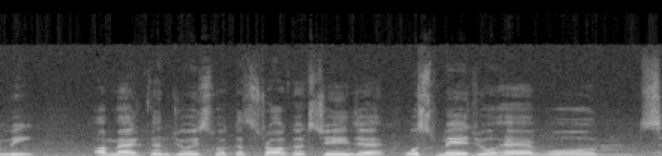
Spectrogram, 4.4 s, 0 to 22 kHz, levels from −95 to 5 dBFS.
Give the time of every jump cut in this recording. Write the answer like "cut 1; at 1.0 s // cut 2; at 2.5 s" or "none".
cut 1; at 2.6 s

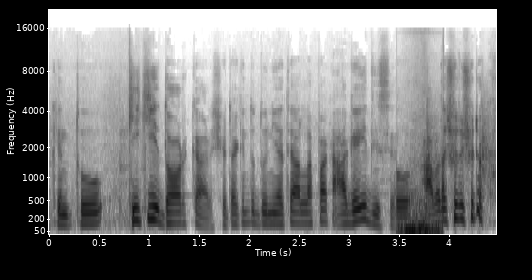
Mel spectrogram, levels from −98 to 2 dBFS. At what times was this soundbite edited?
cut 1; at 3.5 s

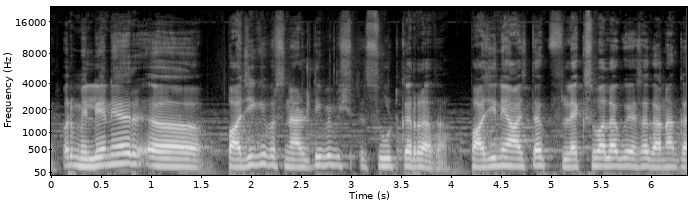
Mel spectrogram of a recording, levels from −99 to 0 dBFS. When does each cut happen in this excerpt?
cut 1; at 4.0 s

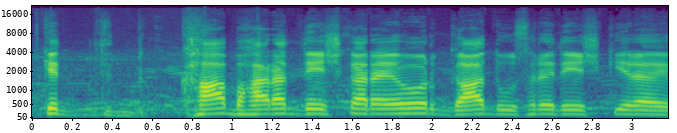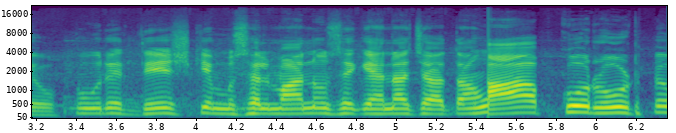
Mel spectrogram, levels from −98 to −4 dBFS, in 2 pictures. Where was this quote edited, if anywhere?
cut 1; at 3.4 s // cut 2; at 5.5 s

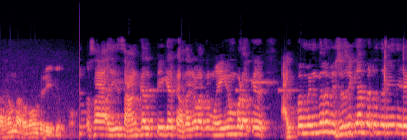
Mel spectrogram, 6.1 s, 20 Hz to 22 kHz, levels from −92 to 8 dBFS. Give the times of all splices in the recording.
cut 1; at 1.3 s

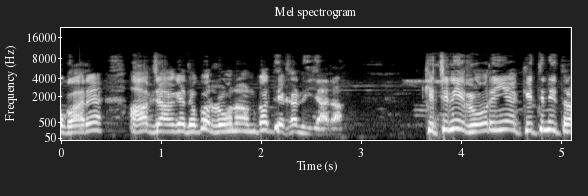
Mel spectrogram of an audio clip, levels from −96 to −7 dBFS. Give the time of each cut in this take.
none

